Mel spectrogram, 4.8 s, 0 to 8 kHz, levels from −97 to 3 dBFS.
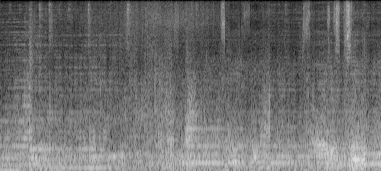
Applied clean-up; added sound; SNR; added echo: neural separator model SepFormer DNS4.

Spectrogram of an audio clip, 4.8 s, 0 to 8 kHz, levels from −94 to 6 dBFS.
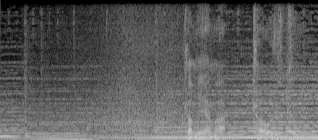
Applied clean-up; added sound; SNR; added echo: none; Car passing by / Truck + Wind instrument, woodwind instrument; 12 dB; none.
